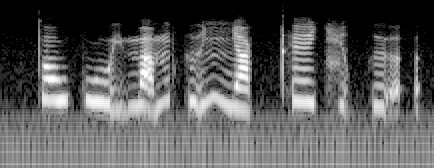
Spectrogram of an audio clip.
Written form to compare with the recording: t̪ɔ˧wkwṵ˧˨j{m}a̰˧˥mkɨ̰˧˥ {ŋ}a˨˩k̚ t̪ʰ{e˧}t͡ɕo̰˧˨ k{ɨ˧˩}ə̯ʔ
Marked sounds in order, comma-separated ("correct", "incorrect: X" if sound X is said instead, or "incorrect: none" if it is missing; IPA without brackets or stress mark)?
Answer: correct, incorrect: ɲ, correct, incorrect: ɨ̰˧˨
